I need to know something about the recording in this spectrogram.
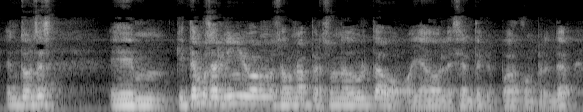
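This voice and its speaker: A man's voice: mid-range voice, fairly even intonation, a little fast, a little mellow, echoey room, slight background noise. Man giving a motivational talk. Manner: conversational, addresses listeners directly, acts out quotes. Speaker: holistic therapist.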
